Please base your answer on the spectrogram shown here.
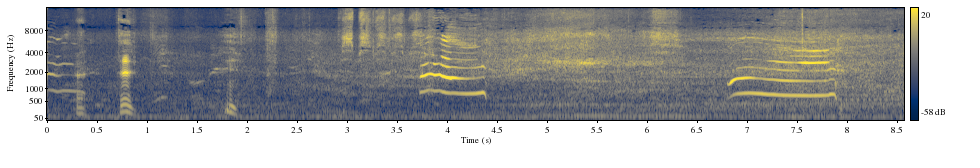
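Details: Stray street cats, an angry white cat and a rival tabby, square off: long drawn-out harmonic yowls held at a steady pitch for about a second, with short sharp cries earlier, over a low rumble of traffic.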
